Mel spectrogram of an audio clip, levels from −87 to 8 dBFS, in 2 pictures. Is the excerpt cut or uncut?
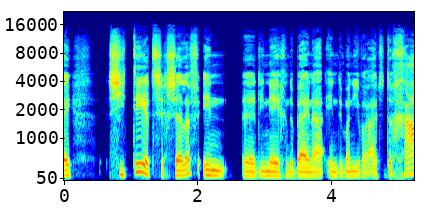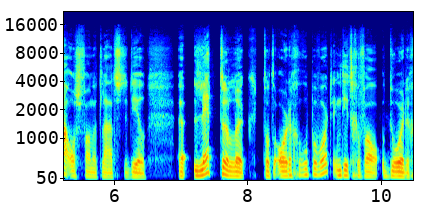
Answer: uncut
